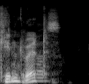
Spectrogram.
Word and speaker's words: Kindred: Kindred.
